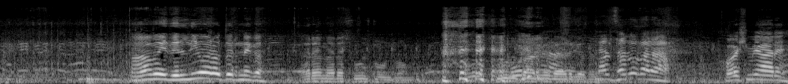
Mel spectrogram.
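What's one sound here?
Young men talk and laugh together close by.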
